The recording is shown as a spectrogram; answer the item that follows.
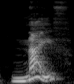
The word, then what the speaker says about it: knife: For example, knife has that silent K.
